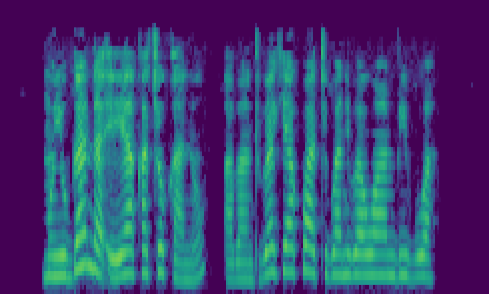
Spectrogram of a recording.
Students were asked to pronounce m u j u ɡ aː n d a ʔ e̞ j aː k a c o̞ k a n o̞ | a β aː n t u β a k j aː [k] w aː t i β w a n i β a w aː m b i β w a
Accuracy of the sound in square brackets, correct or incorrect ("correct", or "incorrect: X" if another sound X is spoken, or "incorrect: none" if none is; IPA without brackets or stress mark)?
correct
